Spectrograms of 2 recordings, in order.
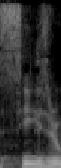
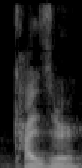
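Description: First: The name begins with a soft S sound. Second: The name begins with a hard K sound. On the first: This is the usual modern pronunciation. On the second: This is how the ancient Romans supposedly said it.

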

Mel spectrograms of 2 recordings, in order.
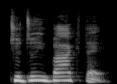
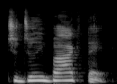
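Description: First: The opening words are cut and run together. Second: The opening words are cut and run together.

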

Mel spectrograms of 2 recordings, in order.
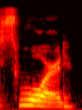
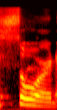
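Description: First: The word is said with a W sound. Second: The word is said without a W sound. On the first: This is an unusual way to say it. The speaker calls it wrong. "I've never heard anyone say sword" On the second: This is the usual way to say it. The speaker calls it right. "Normal people say sword"

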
